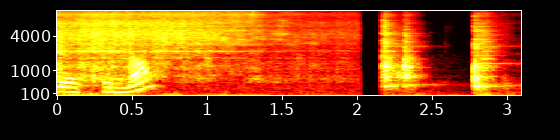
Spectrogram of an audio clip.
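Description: Hot oil sizzles in a metal pan.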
